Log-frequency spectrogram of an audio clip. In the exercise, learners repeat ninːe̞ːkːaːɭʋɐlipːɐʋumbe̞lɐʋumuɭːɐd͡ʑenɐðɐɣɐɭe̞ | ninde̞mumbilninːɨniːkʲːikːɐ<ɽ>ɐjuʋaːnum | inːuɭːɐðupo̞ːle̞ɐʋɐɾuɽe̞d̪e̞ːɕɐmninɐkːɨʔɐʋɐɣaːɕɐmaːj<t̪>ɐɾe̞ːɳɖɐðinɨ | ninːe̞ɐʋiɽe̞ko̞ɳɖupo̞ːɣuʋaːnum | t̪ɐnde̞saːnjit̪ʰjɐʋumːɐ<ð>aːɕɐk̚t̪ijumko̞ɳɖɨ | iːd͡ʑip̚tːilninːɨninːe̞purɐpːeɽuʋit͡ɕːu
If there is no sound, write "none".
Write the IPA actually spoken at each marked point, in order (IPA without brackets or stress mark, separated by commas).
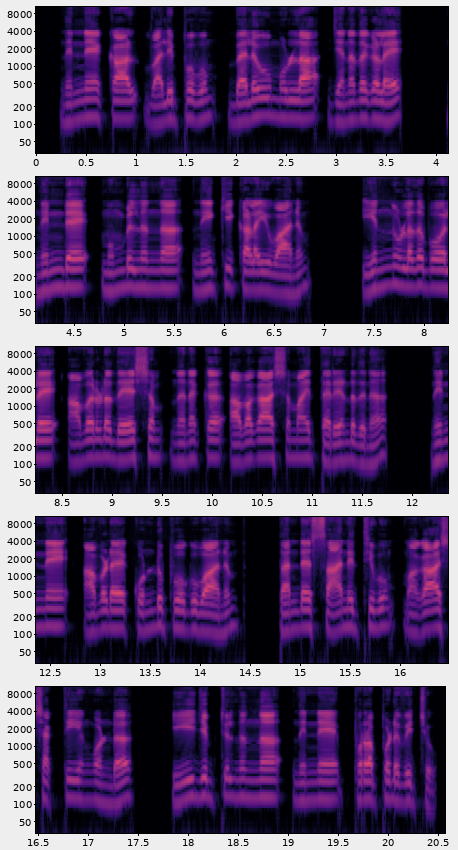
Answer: ɭ, t̪, ɣ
